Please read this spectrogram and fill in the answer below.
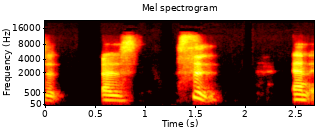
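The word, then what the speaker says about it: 四: it pronounced it as su and it sounds similar to death which is so we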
